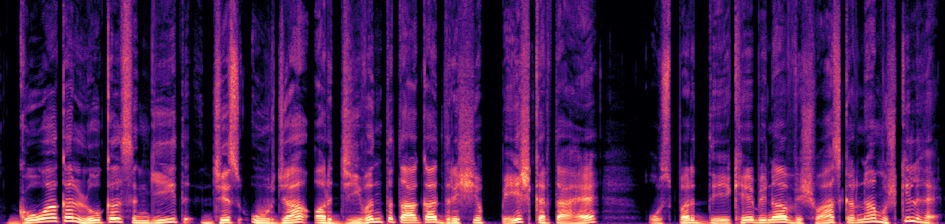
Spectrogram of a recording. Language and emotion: Hindi, surprised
